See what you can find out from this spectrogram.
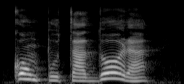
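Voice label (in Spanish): "COMPUTADORA", Spanish, female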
